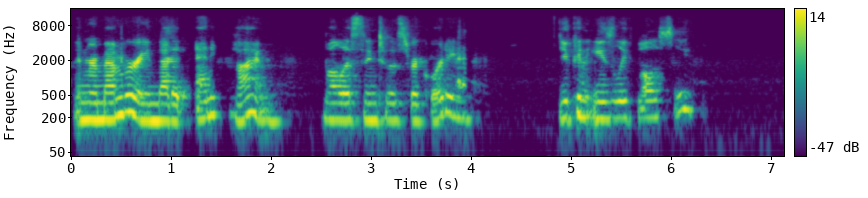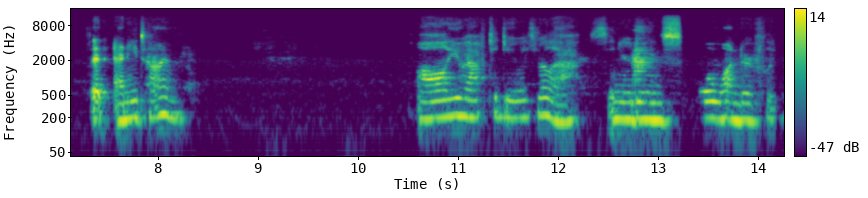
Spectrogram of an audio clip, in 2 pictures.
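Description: A woman guiding a hypnosis session as a hypnotherapist, speaking softly and soothingly in repetitive phrases. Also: mid-range voice, steady tone, normal speed, long pauses.

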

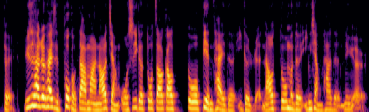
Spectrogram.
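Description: A young woman with a Taiwanese Mandarin accent, co-hosting a podcast and retelling a story in a lively, dramatic way. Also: mid-range voice, fairly quick, creaky, hardly any pauses. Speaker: podcast co-host. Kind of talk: animated storytelling.

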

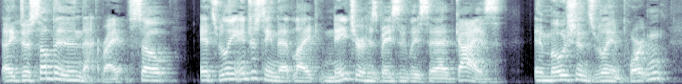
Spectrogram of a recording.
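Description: A man, a trauma therapist and guest, talking in a casual, animated and emphatic way, swearing freely. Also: medium pitch, fast. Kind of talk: casual interview chat.

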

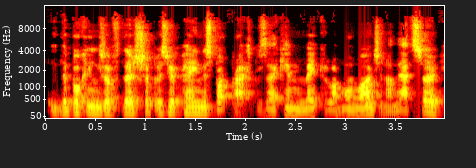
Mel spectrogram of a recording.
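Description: A South African man in his forties, a company founder, giving measured explanatory answers in an interview, trailing off with "et cetera". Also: medium pitch, gravelly, darkish tone. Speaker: guest, company co-founder and CEO.

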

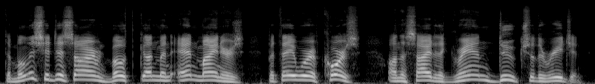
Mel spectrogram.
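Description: A man reading a first-person memoir aloud in measured, steady storytelling narration. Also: high voice, dry recording, clean studio sound. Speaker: reader.

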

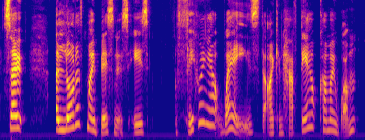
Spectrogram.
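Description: A woman's voice: mid-range voice, no room sound, studio quality. A woman hosting her own podcast, talking straight to the listener in a chatty, emphatic way. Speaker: podcast host, success mentor. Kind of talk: podcast monologue.

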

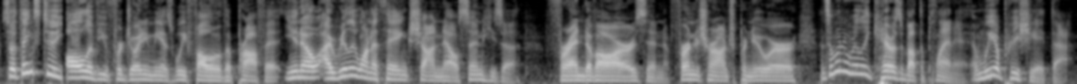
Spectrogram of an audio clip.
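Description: A man's voice: mid-range voice, wildly swooping pitch, brisk, few pauses, faint music behind. A man hosting a podcast, reading scripted sign-off remarks and thanks. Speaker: podcast host.

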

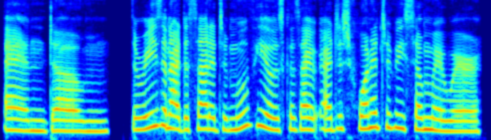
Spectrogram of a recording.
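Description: A young woman from South Sudan, raised in Kenya and Australia, is a guest in a candid conversational interview, speaking reflectively and earnestly with frequent restarts. Her voice is a little high and smooth at a normal speed, recorded in studio quality with no echo.

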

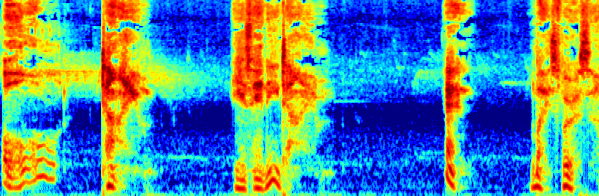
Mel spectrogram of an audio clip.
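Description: A man's voice: mid-range voice, sing-song, drawn-out words, husky, dry recording, exaggerated voice. A man voicing a genteel older time traveler who muses and lectures with small stammers. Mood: musing.

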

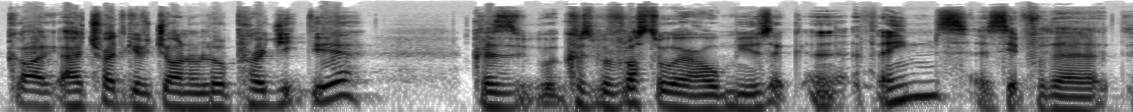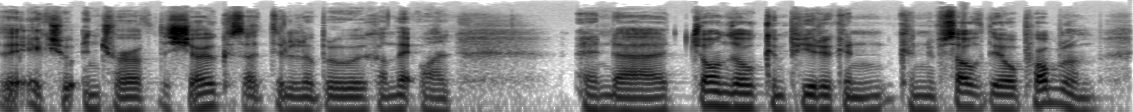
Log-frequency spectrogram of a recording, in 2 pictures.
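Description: A man speaks with a broad New Zealand accent at a middling pitch. He hosts a casual sports podcast and talks in a colloquial, matey way, sprinkling in local slang. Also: fast talker. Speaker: podcast host. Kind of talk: casual co-hosted sports chat.

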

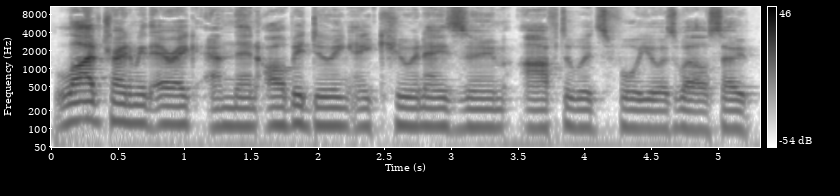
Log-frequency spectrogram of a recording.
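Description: A man's voice: lowish voice, monotone, moderate pace, clear, resonant tone. Man, congested, upbeat motivational podcast host, emphatic delivery. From Australia. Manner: upbeat, emphatic, loose restarts.

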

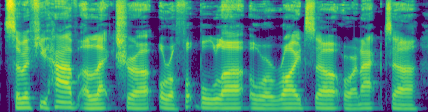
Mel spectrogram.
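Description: A man's voice: medium pitch, fairly even intonation, fairly quick, a bit bright. A man co-hosting a casual panel discussion, arguing his point confidently. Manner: argumentative, confident. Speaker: co-host.

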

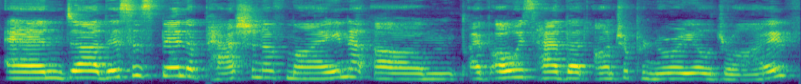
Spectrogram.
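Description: A woman's voice: a little high, unhurried, reverberant. A woman from Peru, a spirits brand founder, chatting animatedly as an interview guest with plenty of fillers. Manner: animated, playful, many fillers. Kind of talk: casual interview chat.

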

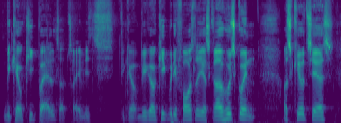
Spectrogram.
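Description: A man hosting a podcast, chatting casually and telling stories in a rambling, animated way. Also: medium pitch. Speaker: podcast host. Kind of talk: casual chat about fighting.

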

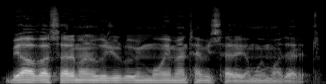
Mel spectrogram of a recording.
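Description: A man voicing a hushed, gruff demon. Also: deep voice, little pitch movement, close to an everyday voice. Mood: calm. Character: gruff male demon in a well.

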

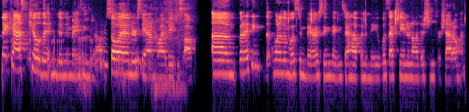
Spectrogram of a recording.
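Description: A woman in her twenties, a guest actress on a remote interview, telling animated stories and acting out the people in them. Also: mid-range voice, fast, slight background noise. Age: 20s. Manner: animated storyteller, acts out quoted dialogue.

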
